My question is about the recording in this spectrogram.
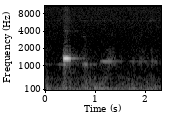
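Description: A single short whistle-like chirp about half a second in, over quiet room tone with a faint, intermittent high tone.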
